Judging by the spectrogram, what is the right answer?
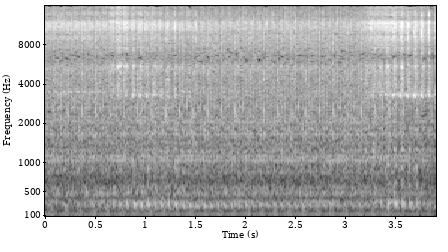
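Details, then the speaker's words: Circa-1919 Hjorth lathe, spindle left unrebuilt, taking a light power-fed Z-axis cut of about a thousandth: steady hum with a faint wavering buzz of slight tool chatter. "in a little bit there's a little bit of chatter feed on the Z here"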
